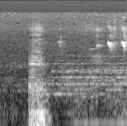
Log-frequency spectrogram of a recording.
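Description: A film soundtrack coming back through the home-theatre speakers about half a second in: quiet music with sustained notes, and a few short bird chirps over it.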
